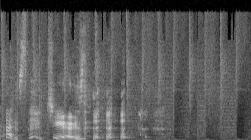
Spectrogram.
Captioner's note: laughing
